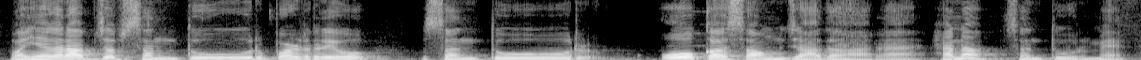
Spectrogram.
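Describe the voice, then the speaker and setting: Guy teacher walking kids through a lesson, slightly high voice, reads english slow then explains. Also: warm tone. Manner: explains step by step, often checks "samajh mein aa gaya?".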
